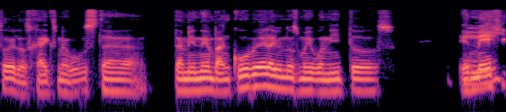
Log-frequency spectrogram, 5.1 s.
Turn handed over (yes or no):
no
